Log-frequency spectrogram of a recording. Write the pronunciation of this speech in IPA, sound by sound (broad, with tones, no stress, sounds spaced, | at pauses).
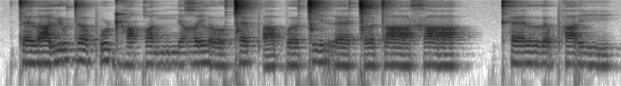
t ɛ˨ l a˨ lʲ u˦ d əː˦˨ pʼ u˦˨ ɖʱ aː˨ q ɤ˨ nː i˨ ʁ i˦ l ɤː˨ ǀ ɛ˦ pʼ a˨ p əː˨ ǀ i˦ r ɛː˨ ǀ əː˨ t aː˦˨ x aː˦ | kʰ ɛ˨ lː ə˨ pʰ a˨ ɾ iː˨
